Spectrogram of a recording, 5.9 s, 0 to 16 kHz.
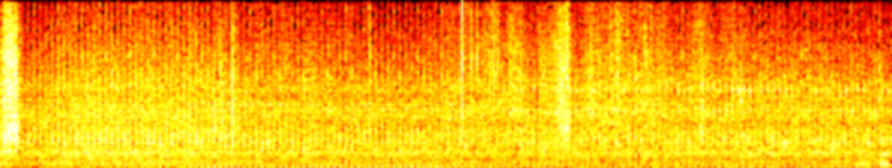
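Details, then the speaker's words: Hyundai Porter 2006, 2.5 turbodiesel, 170,000 km, air filter housing with the rubber valve missing; quiet idle turns into a deeper throaty growl, louder with throttle, like a blown muffler: air intake leak, before housing replacement. "звук появляется а если добавить газа звук немножко увеличивается здесь стоит резиновый клапан он оторвался потерялся на автомобиле"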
